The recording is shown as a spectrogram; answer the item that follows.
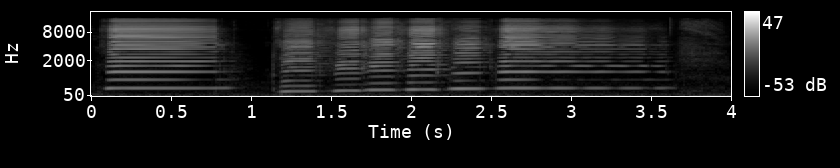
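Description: Hohner chromatic harmonica playing a held G on the 3 blow, then a quick rising run of short notes that climbs back up to a long held G.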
